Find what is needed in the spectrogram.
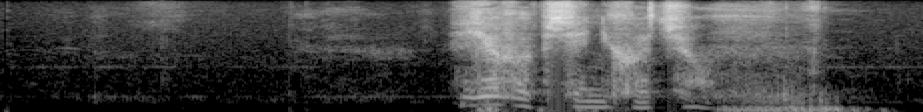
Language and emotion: Russian, sad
